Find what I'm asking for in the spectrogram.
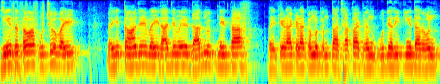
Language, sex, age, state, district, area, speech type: Sindhi, male, 60+, Gujarat, Kutch, rural, spontaneous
